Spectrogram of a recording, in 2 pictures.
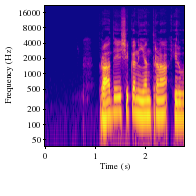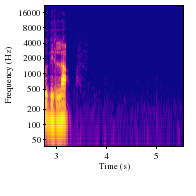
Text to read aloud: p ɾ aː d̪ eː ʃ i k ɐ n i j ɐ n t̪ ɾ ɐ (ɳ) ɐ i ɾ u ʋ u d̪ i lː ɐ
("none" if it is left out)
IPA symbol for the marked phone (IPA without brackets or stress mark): ɳ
